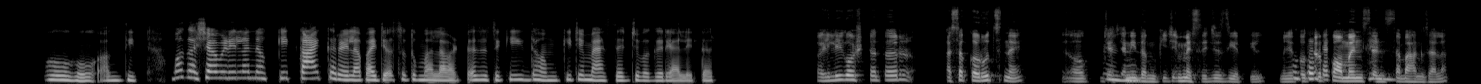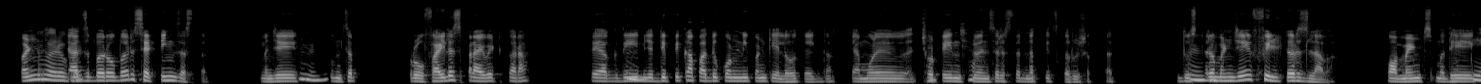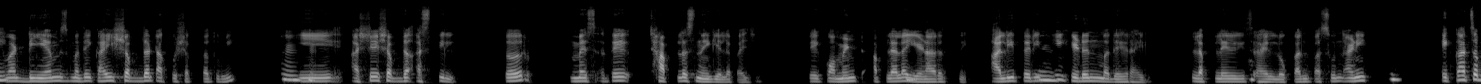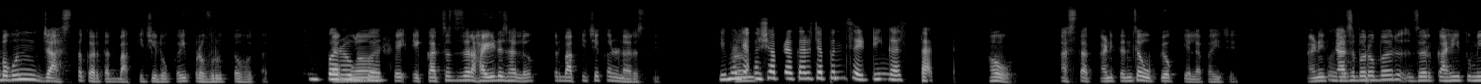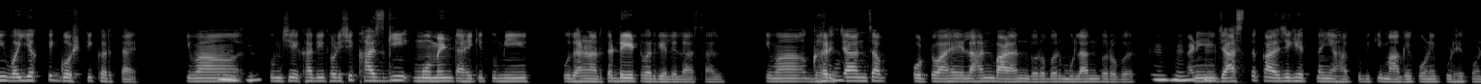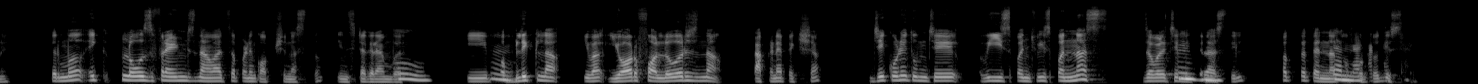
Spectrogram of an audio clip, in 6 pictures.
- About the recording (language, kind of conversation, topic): Marathi, podcast, प्रभावकाने आपली गोपनीयता कशी जपावी?
- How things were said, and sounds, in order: in English: "कॉमन सेन्सचा"; unintelligible speech; other background noise; in English: "प्रोफाइलच प्रायव्हेट"; in English: "इन्फ्लुएंसर्स"; in English: "कॉमेंट्समध्ये"; tapping; in English: "कॉमेंट"; in English: "हिडन"; in English: "हाईड"; in English: "मोमेंट"; in English: "फ्रेंड्स"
